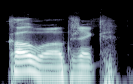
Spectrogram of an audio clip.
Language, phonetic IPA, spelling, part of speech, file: Polish, [kɔˈwɔbʒɛk], Kołobrzeg, proper noun, Pl-Kołobrzeg.ogg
